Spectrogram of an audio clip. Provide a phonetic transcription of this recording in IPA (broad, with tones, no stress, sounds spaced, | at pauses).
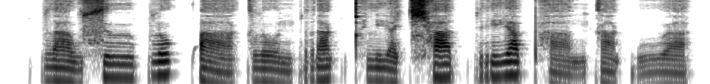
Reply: p l a˩˦ w s ɯː˧ p l o˥˩ k̚ ʔ aː˩˦ k l o˨˩ n p r a˥˩ k̚ pʰ l i˨˩ a̯ t͡ɕʰ a˥˩ t̚ p r i˥˩ a̯ pʰ aː˩˦ n k a˨˩ k̚ w u˧ a̯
